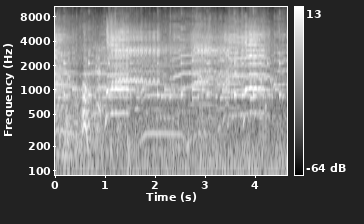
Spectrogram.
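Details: Goats in a herd bleating, a chorus of high vibrating cries rising and falling, with one lower held bleat in the middle and renewed loud overlapping calls toward the end.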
